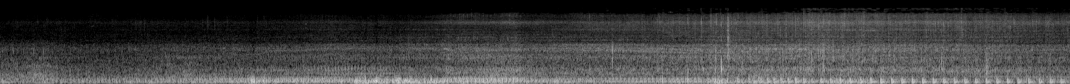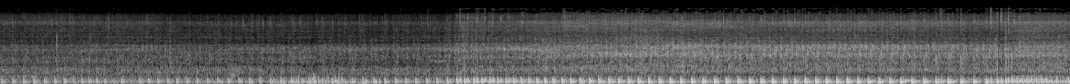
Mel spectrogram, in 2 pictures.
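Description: Kawasaki Vulcan 750 V-twin motorcycle engine getting louder as the bike rides slowly toward and past, then running close by with a steady, even pulsing beat from about fifteen seconds in.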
